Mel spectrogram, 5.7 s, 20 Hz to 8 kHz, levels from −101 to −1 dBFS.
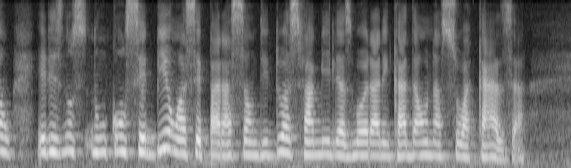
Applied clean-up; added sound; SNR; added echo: none; none; none; none.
